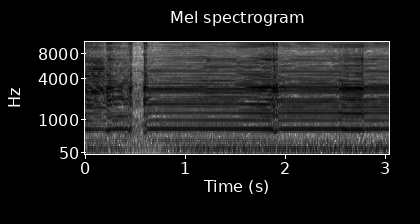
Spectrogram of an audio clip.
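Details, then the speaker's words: G-body car door power window motor, a new replacement unit: a steady high motor whine cuts out and stutters back several times as the motor jams and must be jerked loose, moving up or down a little then stopping; internal motor jamming. "t's the motor just jamming up and what has to happen is I got to keep jerking it jerking on this to break it loose so so it'll work see how it work a little bit and stop that's exactly what it kept doing the whole time I had it"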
